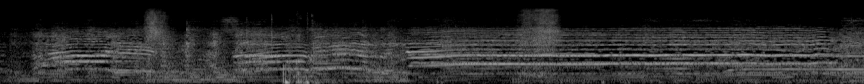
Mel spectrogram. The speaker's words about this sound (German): Hört ihr die Leute pfeifen und. Das ist ja Wahnsinn, die haben sich gefreut.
